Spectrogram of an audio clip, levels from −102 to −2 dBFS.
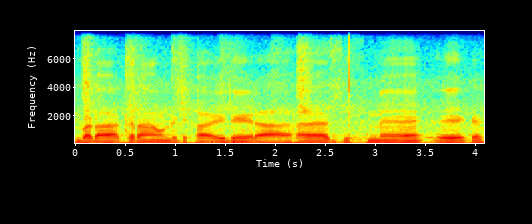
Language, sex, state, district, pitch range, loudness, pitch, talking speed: Hindi, male, Punjab, Fazilka, 105-110 Hz, -16 LUFS, 110 Hz, 115 wpm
